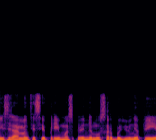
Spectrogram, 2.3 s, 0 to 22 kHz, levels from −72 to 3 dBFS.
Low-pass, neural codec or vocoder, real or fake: 7.2 kHz; codec, 16 kHz, 1 kbps, FunCodec, trained on Chinese and English, 50 frames a second; fake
